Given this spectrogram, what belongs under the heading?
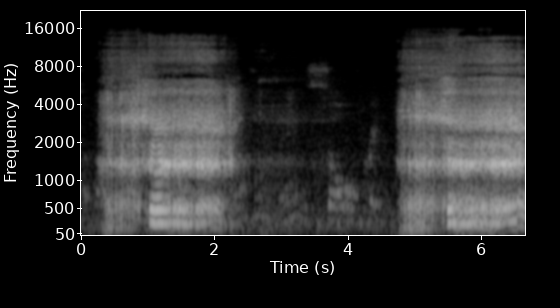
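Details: Adult man (dad) snoring while asleep: two long, loud, rattling snores on breathing in, separated by a quieter pause.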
